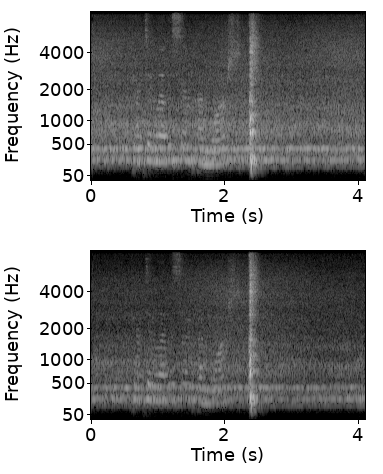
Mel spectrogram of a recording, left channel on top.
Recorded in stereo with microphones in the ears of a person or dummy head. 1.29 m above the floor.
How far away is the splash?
About 2.5 m.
